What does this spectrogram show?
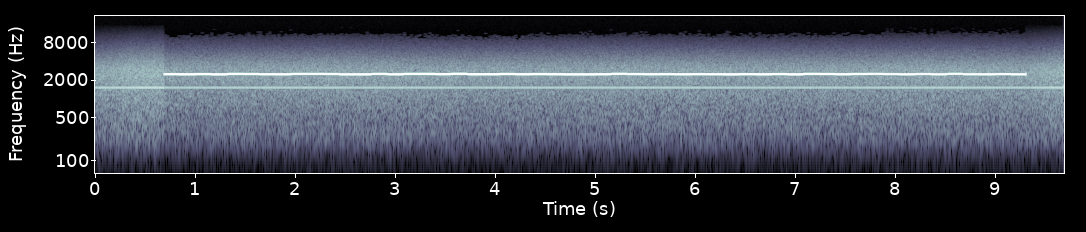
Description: FT8 (one signal), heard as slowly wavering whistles, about 6.25 baud, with radio static and a steady whistle near 1520 Hz.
